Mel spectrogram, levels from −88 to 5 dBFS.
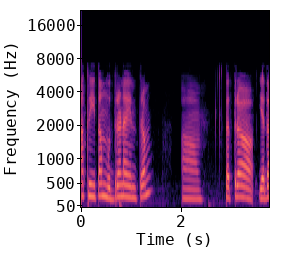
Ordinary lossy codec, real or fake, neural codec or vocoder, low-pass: AAC, 48 kbps; real; none; 7.2 kHz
